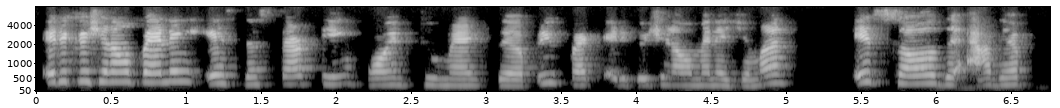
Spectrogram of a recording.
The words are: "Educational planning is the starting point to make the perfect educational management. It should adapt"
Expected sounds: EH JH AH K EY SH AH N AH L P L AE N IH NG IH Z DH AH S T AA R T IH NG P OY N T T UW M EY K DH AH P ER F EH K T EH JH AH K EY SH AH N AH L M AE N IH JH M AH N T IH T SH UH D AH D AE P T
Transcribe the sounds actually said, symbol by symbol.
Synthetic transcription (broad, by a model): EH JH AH K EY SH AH N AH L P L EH N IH NG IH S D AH S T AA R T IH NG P OY N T T UW M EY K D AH P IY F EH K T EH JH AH K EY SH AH N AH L M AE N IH JH M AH N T IH T S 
